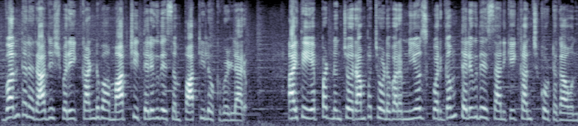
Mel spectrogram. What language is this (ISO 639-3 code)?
tel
